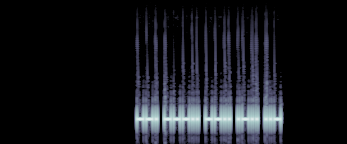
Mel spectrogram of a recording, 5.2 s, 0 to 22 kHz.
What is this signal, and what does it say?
Morse code, heard as a keyed tone, about 36 wpm, 700 Hz. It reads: G8ZLU
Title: DXCC-100 Call Signs - 5 Characters - 35wpm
